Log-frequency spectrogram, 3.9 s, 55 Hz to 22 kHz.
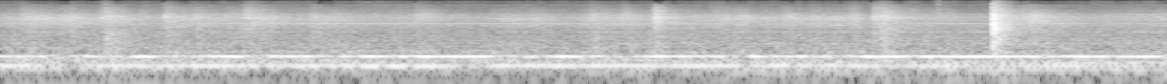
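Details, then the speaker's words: Go Ahead London electric bus on route B16 heard from the cabin: steady low whine with a higher tone above, unchanging in pitch; passenger alarmed by the abnormal drive noise, cause undetermined. "No, I might have to get off cuz the [ __ ] is that noise? I don't want no electric bus blowing up on me, bro."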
